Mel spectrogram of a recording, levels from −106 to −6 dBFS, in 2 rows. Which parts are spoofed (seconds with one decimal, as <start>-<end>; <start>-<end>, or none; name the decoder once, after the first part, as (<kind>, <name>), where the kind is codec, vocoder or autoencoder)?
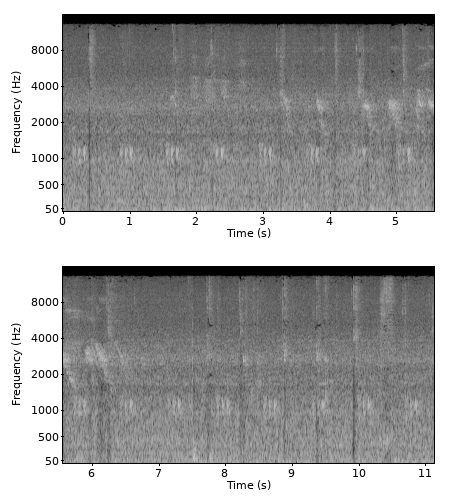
2.6-4.6 (vocoder, BigVGAN v2)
